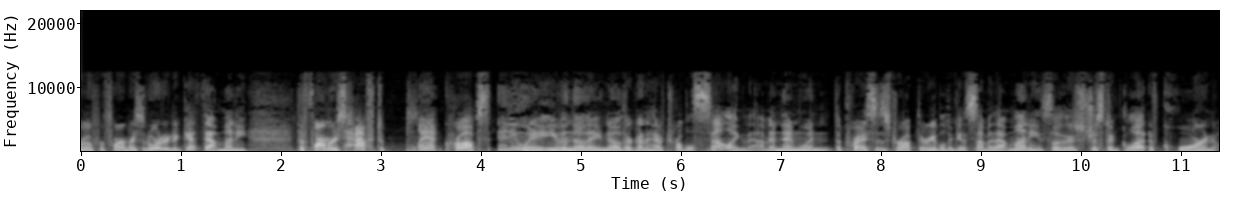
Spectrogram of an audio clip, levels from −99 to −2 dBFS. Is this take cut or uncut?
uncut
